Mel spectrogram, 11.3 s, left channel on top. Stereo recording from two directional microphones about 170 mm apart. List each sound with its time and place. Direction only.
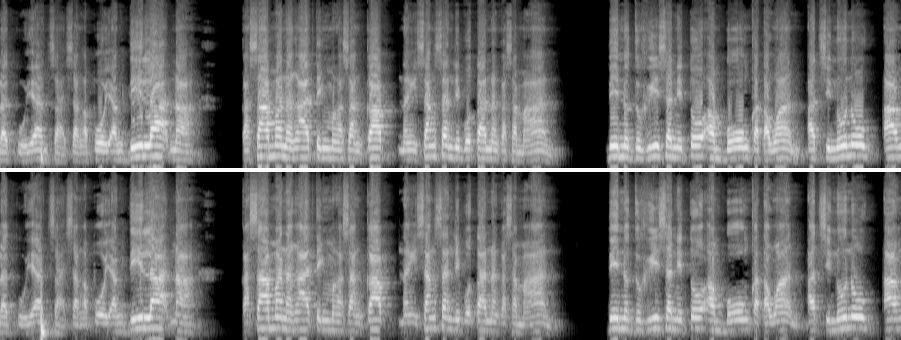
0.0 s speech: 60° left (ahead or behind)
